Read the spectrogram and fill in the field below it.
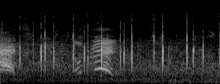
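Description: A man cheers loudly outdoors.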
